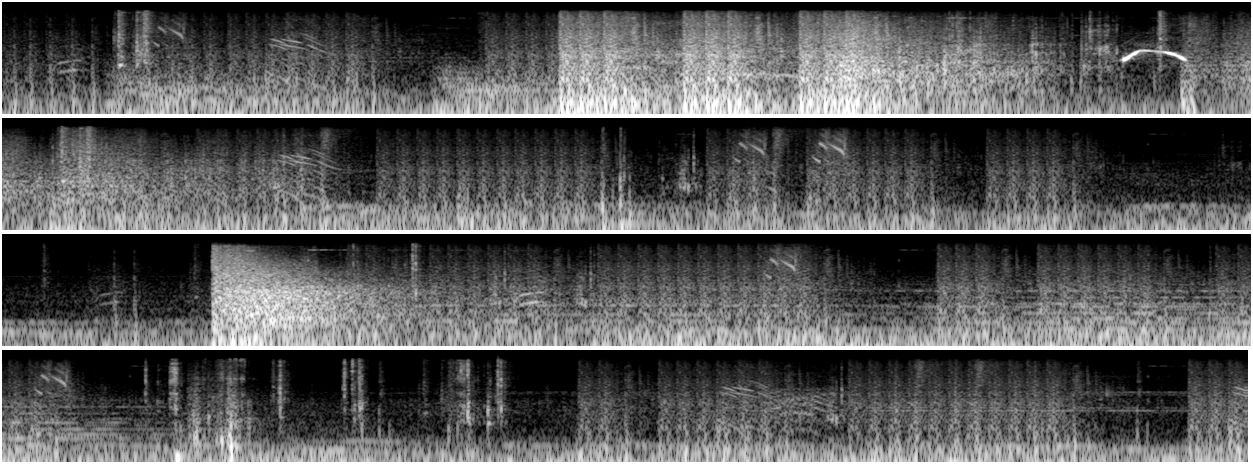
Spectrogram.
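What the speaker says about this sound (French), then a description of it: "On dirait que ça tire de dessus." Gunfire in the video game Return to Castle Wolfenstein, set in a forest: dense, continuous volleys of shots with louder bursts, heard amid steady game noise with some faint voices.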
